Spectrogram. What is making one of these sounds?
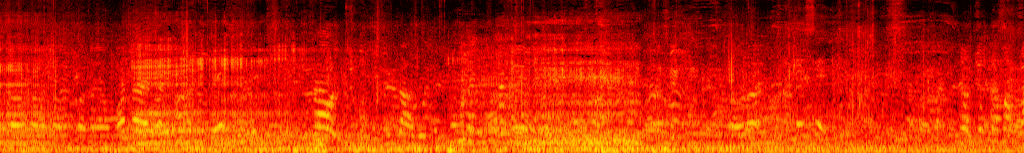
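Pigs grunt and snuffle close by.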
